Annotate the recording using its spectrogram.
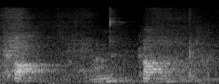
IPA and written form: ˈkɒʔn̩ (cotton)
